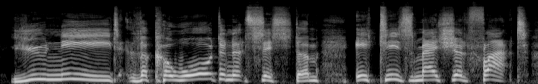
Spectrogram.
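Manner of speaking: very slow, word-by-word delivery; slow insistence. Real, not acted. Debater repeating a point to opponent, slow insistence. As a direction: spell it out slowly as if to someone dense.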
